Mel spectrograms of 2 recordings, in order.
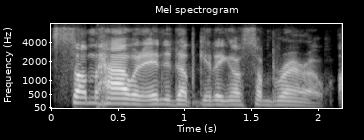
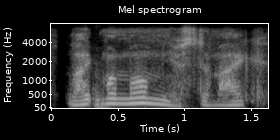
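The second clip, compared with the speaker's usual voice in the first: very quiet, hushed, barely audible half-whisper; 17 dB quieter than usual. Playing a character who puts out two silver for porridge: half-whispering. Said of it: "I just whisper".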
